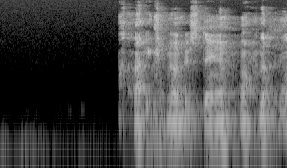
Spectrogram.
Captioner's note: laughs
